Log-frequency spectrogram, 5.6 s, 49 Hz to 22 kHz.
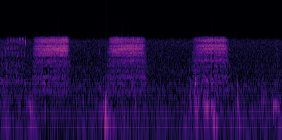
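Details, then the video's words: Barn owls at a Théding nest box, France, on 30 August 2020, giving three long, harsh, breathy hisses of about half a second each, separated by pauses, with faint shuffling and bumps between them. "Bisous à 3 - 30/08/2020 - Les Chouettes Effraies de Théding"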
